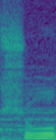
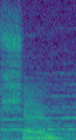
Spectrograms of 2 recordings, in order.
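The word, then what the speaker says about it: Shaugh: village of shoe prior which my dad wants to pronounce shaw but i want to pronounce show over here you've got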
